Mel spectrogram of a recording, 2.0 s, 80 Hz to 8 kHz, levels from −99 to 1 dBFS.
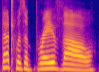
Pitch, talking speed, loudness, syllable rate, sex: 215 Hz, 150 wpm, -14 LUFS, 3.2 syllables/s, female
